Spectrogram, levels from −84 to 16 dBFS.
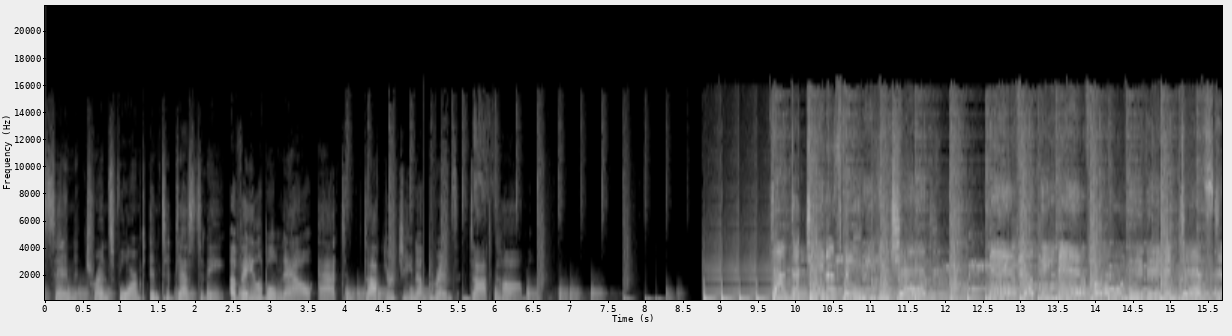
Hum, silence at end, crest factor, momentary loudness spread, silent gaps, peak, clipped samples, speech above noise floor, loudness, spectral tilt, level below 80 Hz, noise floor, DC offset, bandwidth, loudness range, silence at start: none; 0 s; 16 dB; 17 LU; 8.67-8.76 s; -2 dBFS; under 0.1%; 23 dB; -16 LUFS; -4 dB/octave; -24 dBFS; -41 dBFS; under 0.1%; 16.5 kHz; 15 LU; 0 s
